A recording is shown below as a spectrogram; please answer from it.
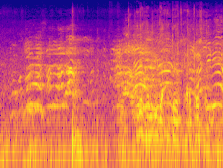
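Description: Players calling and shouting to each other in play, with several voices overlapping and louder in the second half. A single sharp knock about a second and a half in.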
